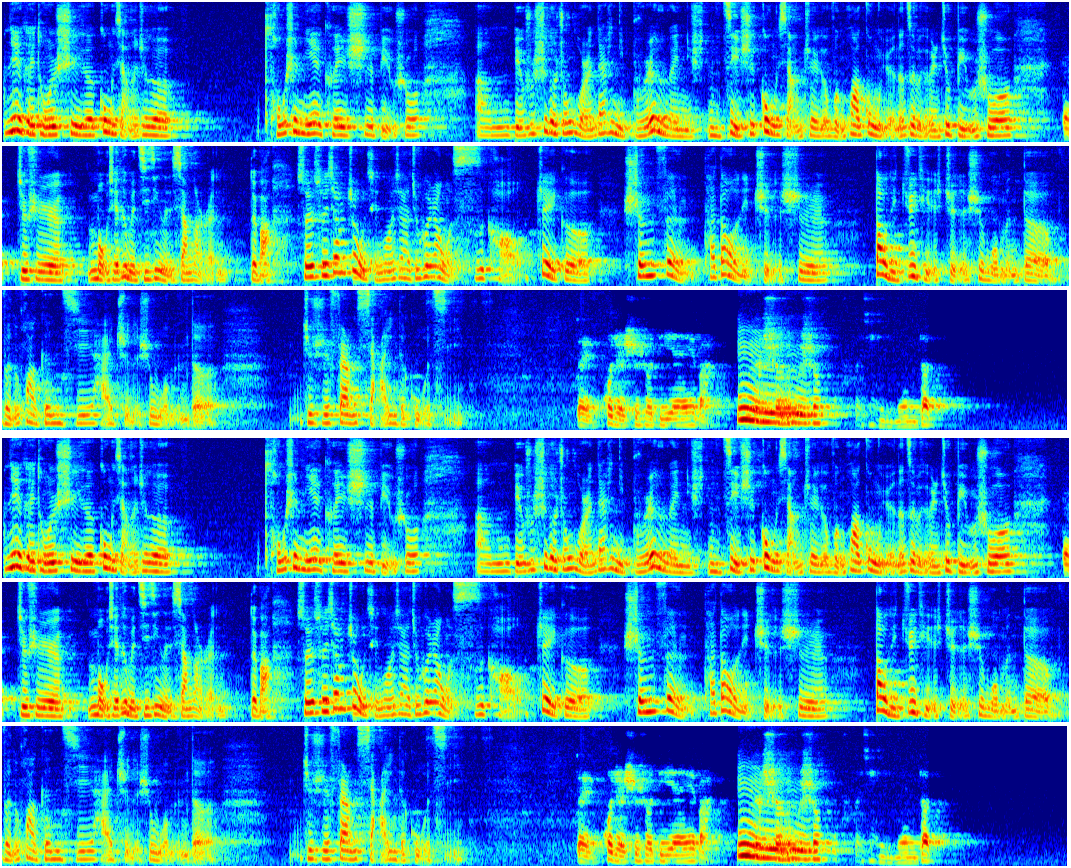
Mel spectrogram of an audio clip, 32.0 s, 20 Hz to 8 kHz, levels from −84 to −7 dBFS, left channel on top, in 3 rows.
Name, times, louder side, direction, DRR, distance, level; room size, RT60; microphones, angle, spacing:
voice 1, 0.0-1.7 2.6-10.4 10.8-16.6 16.9-18.9 19.4-23.8 24.4-25.9 28.7-29.5, equal, ahead, 1.0 m, -21 dB
voice 2, 27.1-28.5 28.8-30.6, right 2 dB, 20° right, 0.7 m, -24 dB
29.0 x 10.0 x 3.8 m
head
